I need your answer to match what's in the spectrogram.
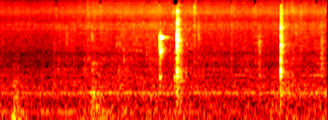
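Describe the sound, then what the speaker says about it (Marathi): Dry ground spices (turmeric, coriander powder, chili powder and goda masala) are stirred in oil over low heat, giving a faint sizzle with a few sharp scraping clinks of a spoon against the pan. "हे मसाले सगळे बारीक गॅस करून परतून घ्यायचे।"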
